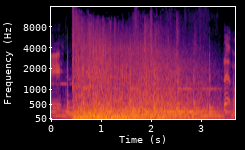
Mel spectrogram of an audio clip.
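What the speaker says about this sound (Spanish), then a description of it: "Aquí realizamos varias explosiones al día." A sudden loud blast of explosives in granite erupts, then a long rumbling roar with debris-like crackle that slowly fades; a voice is briefly heard at the start and end.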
